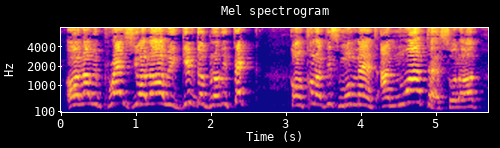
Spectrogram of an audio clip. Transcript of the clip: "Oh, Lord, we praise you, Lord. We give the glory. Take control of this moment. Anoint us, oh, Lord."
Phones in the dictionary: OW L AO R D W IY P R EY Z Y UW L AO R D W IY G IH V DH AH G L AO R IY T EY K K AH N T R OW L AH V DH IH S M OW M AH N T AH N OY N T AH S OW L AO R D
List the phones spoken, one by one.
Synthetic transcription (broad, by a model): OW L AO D W IY P R EY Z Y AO L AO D W IY G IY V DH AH G L AO R IY T EY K K AH N T R OW L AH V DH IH S M OW M AH N T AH N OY T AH S OW L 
